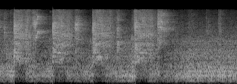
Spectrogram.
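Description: A quick run of short knocks and rustles, several a second, over a steady hiss, sped up to double speed.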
